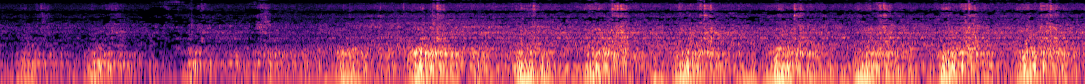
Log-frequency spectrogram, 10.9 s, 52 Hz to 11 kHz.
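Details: 2019 Ford Mustang GT 10-speed after TSB 19-2140, noise unchanged: low uneven rumbling pulses a bit over once a second as throttle comes on and off; off-throttle engine noise, cause unknown.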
